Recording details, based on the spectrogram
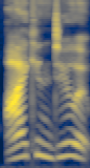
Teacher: It comes back to the rhythm, the beat. In the positive, I can do it, we usually don't stress can. It's weak. It shrinks to tin.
